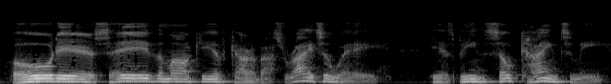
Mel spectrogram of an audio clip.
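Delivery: alarmed loud oh dear; exclaiming. A narrator's reading. King exclaiming as the coach passes. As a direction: call out in alarm. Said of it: "exclaimed the king".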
